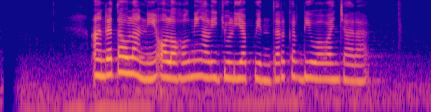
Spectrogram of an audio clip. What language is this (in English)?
Sundanese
